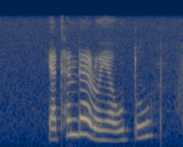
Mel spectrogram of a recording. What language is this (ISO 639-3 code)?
ven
